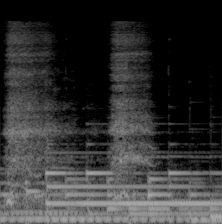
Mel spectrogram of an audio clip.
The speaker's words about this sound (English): So take a nice deep breath.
